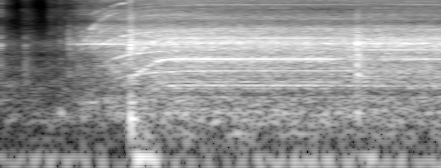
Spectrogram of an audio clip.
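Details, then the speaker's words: Perrysmith vacuum cleaner whose motor kept jamming and stopping from hair buildup, after cleaning, a drilled modification and the bearing adjusted back: the motor spins up from rest to a steady, very high whine with no stalling or rubbing, running fast. "pergi memang laju eh. Aku tak tahulah laju ni nak pergi mana vakum ni."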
